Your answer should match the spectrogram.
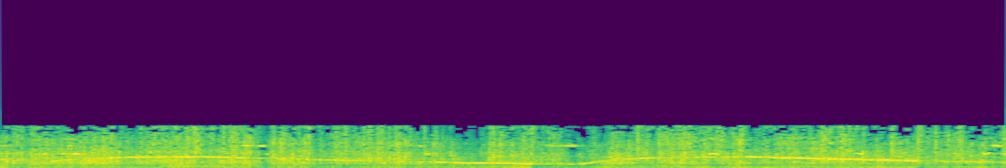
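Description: An ambulance siren wails loudly and steadily, its pitch sliding slowly down and then swooping back up for a second long sweep, over a dense rumble of traffic noise.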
